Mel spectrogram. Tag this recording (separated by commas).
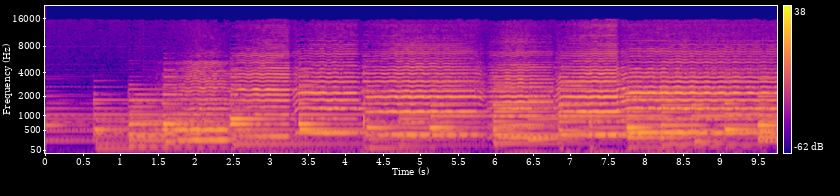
Violin, Music, Musical instrument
